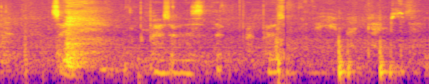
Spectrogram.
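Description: Faint whispered and murmured conversation between people in the room, away from the microphones, with a few small clicks and rustles.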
